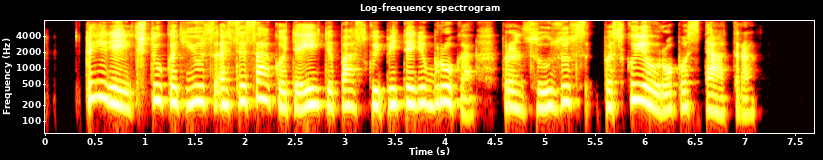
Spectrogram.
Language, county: Lithuanian, Vilnius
